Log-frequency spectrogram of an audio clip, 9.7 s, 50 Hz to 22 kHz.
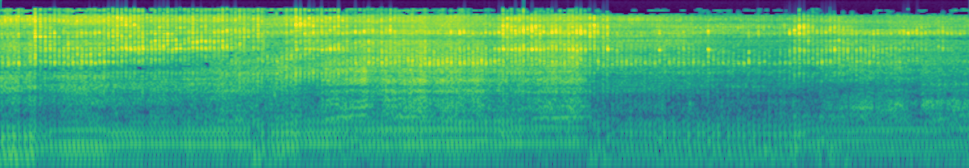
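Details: Predator 212cc single-cylinder engine swapped into a Chinese mini ATV, first test run on choke: steady, fairly even putter with no knocking or rattling, sounding healthy. Normal running.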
